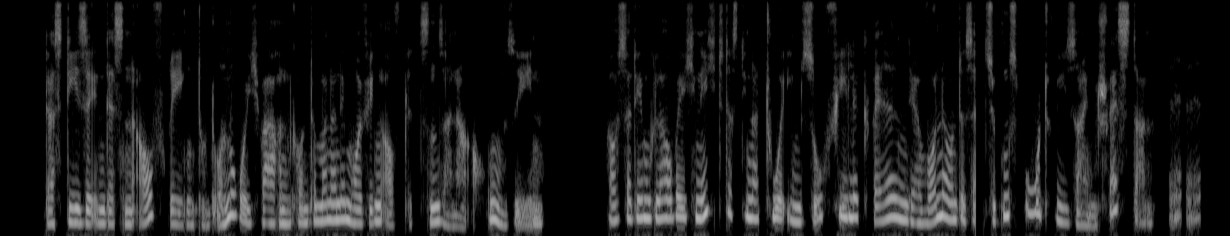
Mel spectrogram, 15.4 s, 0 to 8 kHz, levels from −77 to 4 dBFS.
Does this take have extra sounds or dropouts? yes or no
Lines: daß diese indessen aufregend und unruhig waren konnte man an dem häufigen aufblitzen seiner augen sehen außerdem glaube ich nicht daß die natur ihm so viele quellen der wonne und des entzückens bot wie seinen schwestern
yes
